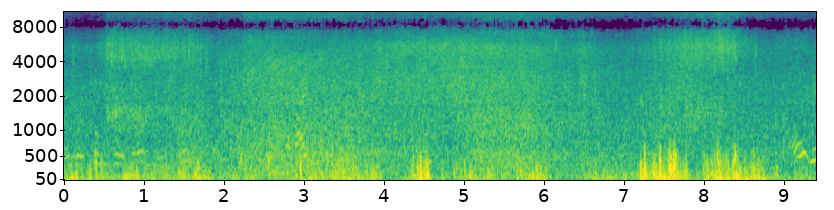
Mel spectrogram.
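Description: Wind blowing hard at about 20 miles per hour on a beach, a steady roar of gusts buffeting the microphone, with low rumbling surges and louder bursts near the middle and end.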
